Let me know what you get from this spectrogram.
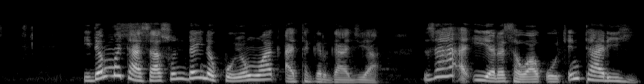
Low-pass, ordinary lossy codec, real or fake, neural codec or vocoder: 7.2 kHz; none; real; none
